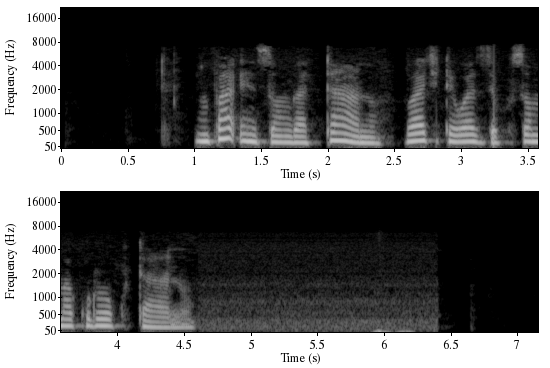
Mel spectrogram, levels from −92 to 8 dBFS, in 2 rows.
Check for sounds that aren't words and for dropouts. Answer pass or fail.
fail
